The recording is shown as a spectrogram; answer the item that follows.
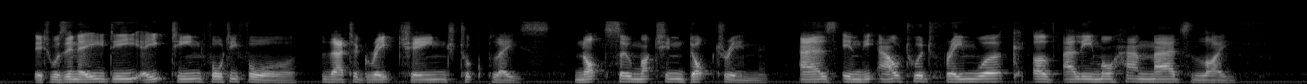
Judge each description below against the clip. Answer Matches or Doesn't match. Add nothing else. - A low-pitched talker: Matches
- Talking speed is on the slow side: Matches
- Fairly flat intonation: Matches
